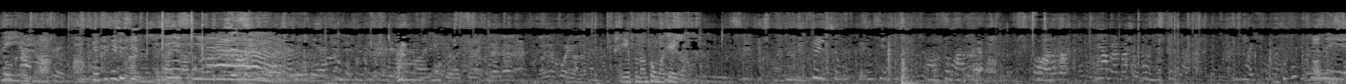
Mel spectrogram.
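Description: Plastic bags rustle as gifts are handed over.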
